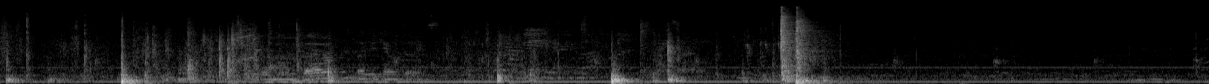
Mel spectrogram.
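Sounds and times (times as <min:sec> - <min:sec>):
door shutting: 0:07.7 - 0:08.4.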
